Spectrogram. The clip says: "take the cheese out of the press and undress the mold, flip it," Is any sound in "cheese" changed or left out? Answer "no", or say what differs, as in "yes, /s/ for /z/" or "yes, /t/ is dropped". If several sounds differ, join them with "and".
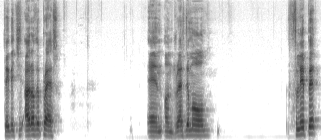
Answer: yes, /z/ is dropped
